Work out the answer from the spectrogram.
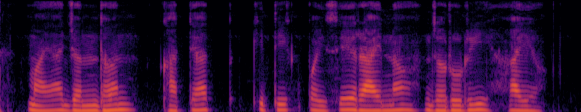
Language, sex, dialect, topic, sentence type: Marathi, male, Varhadi, banking, question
